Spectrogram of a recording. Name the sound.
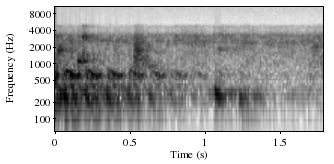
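bird calling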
